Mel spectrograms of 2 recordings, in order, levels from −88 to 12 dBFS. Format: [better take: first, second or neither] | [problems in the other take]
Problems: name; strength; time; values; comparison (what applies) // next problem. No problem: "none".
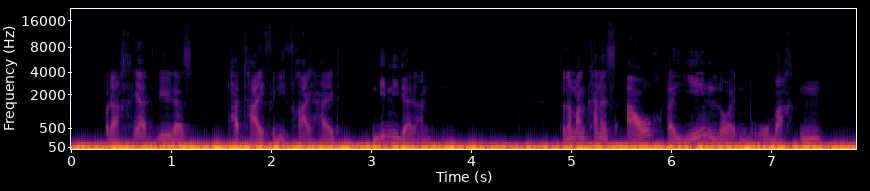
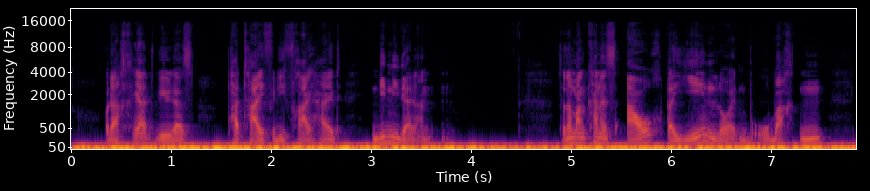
second | low rumble; loud; throughout; 8 dB below the speech; faint in the second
